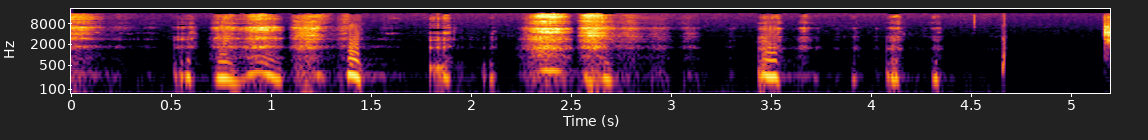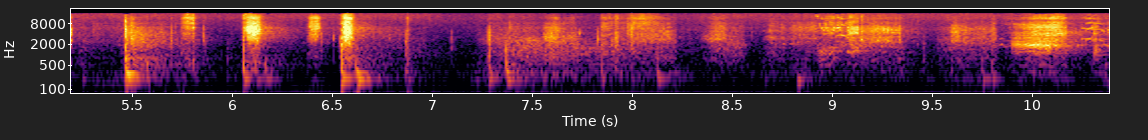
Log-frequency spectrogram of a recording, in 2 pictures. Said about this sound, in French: Pleure.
